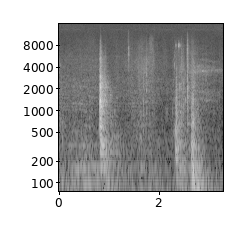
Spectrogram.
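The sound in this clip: A door being opened, heard as a few quiet clunks and rattles spread over a few seconds, with the loudest knocks near the end and faint background hiss between them.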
